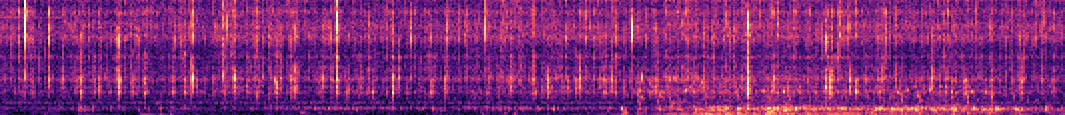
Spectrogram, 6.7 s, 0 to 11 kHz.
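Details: Colonies of foraging pistol shrimp on Flinders Reef, 40 km ESE of Caloundra, Sunshine Coast, Australia, May 13, 2016, crackle underwater, a dense field of sharp claw snaps like frying fat or a fire.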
